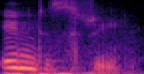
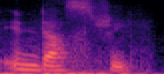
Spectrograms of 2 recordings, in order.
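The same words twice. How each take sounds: First: The stress is on the first syllable. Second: The stress is on the second syllable. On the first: The speaker calls it right. "you say industry" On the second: The speaker calls it wrong. "you don't say industry"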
